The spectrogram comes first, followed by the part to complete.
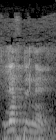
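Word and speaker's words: lieutenant: famous शब्द हिंदी में बोलते लेफ उ करते लेफ ट स् तो नहीं बता पाएंगे ए सही कर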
